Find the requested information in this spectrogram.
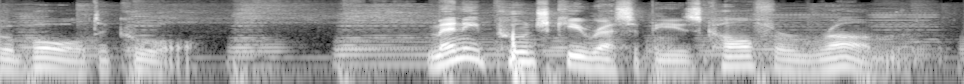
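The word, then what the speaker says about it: pączki: P a c c k i but it's pronounced paczki or sometimes you hear ponch key so that's how you say it but there's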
